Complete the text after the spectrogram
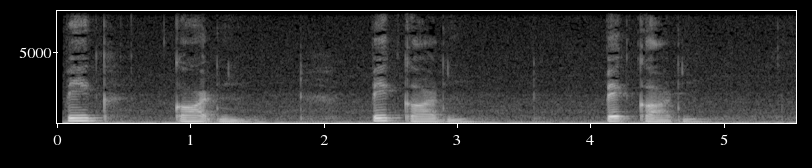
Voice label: "big garden", English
